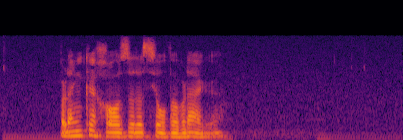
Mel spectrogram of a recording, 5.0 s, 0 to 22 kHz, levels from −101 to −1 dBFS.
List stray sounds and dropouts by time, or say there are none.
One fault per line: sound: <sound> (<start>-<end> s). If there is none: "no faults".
no faults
